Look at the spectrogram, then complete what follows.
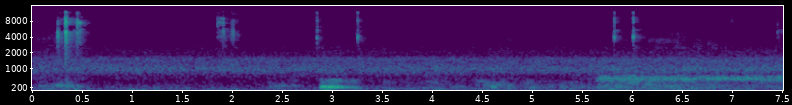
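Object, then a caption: Bar of soap. A thin needle-like tool scores along the surface of a palm-sized solid lilac bar of soap held in one hand. The result is a scattering of short, crisp, bright scratching clicks against a quiet background, with a soft, low, steady hum entering near the end.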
